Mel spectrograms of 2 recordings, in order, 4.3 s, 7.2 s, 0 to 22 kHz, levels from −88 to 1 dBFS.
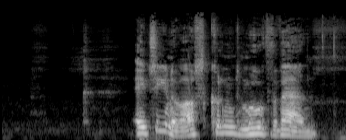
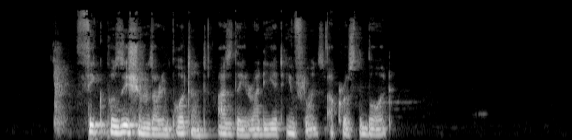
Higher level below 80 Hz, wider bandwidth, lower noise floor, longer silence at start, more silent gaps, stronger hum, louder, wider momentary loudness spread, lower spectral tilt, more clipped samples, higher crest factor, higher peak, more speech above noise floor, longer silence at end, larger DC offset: about the same, -58 dBFS vs -58 dBFS; about the same, 16 kHz vs 16.5 kHz; second, -68 dBFS vs -85 dBFS; first, 1.05 s vs 0.65 s; neither; neither; second, -24 LUFS vs -19 LUFS; second, 7 LU vs 18 LU; about the same, -5.5 dB/octave vs -6.5 dB/octave; neither; about the same, 20 dB vs 20 dB; second, -6 dBFS vs -2 dBFS; second, 44 dB vs 66 dB; second, 0.35 s vs 2.25 s; neither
